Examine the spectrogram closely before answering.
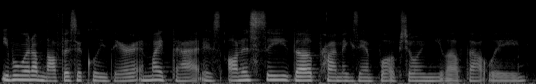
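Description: A woman with a Korean accent at a moderate pace. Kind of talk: solo monologue podcast. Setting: home recording with podcast mic. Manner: laughs often.

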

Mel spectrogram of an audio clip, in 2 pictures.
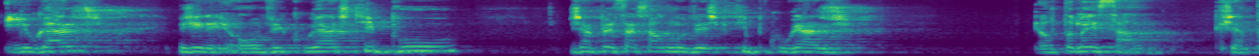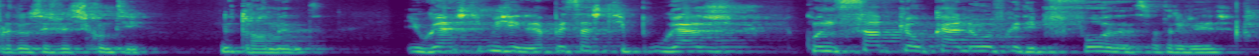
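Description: Speaking at a very fast pace with long, frequent pauses, a man holds a very even loudness at a fairly high pitch. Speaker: podcast host. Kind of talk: casual chat. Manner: animated, laughing.

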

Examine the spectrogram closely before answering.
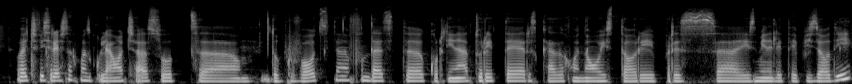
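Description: Moderate pace, fairly even intonation and very even loudness with hardly any pauses, all dry and close with no echo. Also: woman, very deep, low pitch for a woman. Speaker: podcast host. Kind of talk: interview.

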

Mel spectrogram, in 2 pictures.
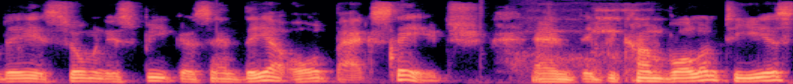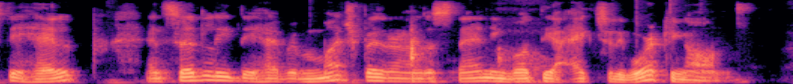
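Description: Dark, mellow tone from a man with a fairly low pitch and ordinary pitch variation. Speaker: university creative director and faculty advisor. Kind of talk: interview conversation. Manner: slower speech.

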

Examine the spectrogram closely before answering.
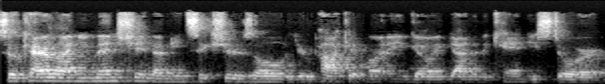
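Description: A man talks fairly quickly at a medium pitch. His intonation is fairly even, and he has a plain, everyday voice. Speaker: podcast host. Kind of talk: podcast interview, conversational.

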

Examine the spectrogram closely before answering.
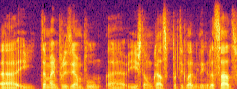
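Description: The man's voice has a bright, sharp tone. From Madeira, Portugal. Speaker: podcast co-host. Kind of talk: casual chat.

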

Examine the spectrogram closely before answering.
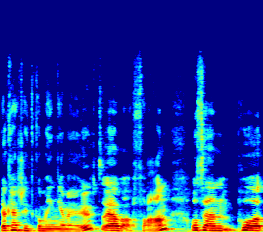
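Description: A woman speaks at a fairly quick pace. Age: 18. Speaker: podcast co-host. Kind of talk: casual chat.

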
